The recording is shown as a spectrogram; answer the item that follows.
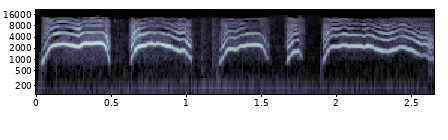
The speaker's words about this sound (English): I was catching baby marmots, which are really cute, and this baby marmot gave this horrific scream.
